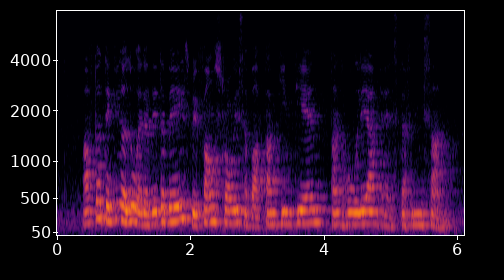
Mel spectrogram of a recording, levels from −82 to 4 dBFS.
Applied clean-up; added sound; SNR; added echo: none; none; none; none.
